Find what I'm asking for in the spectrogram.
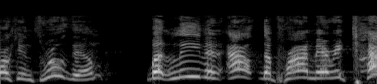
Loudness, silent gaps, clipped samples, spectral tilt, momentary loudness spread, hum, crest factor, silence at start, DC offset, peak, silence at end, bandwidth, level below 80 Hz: -26 LUFS; none; under 0.1%; -3.5 dB/octave; 10 LU; none; 22 dB; 0 s; under 0.1%; -4 dBFS; 0 s; 10.5 kHz; -52 dBFS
